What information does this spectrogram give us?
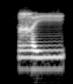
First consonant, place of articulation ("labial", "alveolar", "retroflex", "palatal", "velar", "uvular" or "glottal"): uvular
